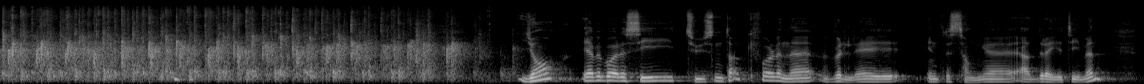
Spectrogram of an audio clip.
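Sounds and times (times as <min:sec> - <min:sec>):
audience applause for panel: 0:00.0 - 0:05.2
speech: 0:05.2 - 0:11.4.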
